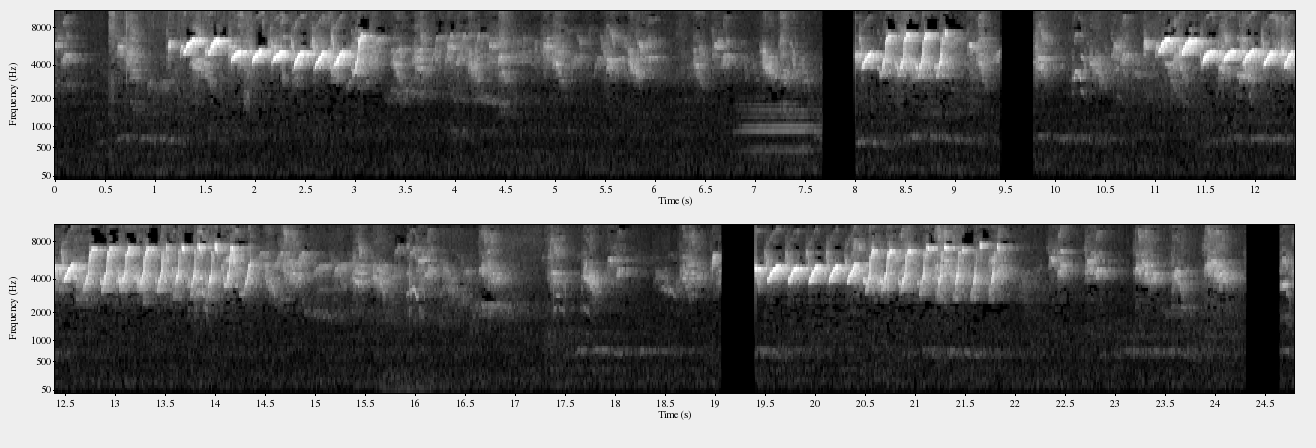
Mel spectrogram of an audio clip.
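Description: Small birds chirping in quick runs of repeated high notes, some stepping up and some down. The runs come in several louder bouts with scattered quieter chirps between. The sound drops out briefly a few times.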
